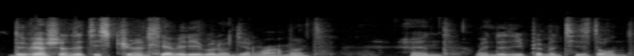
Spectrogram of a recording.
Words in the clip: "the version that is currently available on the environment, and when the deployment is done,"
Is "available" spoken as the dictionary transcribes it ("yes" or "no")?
yes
